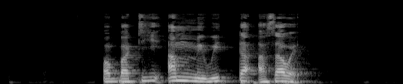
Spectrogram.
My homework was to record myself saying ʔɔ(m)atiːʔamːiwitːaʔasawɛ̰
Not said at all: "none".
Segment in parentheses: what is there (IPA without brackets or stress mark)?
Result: b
